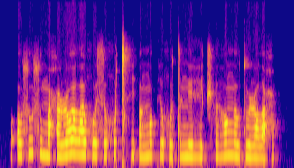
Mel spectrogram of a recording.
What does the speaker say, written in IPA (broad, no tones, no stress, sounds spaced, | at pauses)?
ʔ ɔ sʷ ə sʷ e m ʌ ħ ɔ ɭ ɔ ə̯ lˠ e χʷ ɛ s ə χʷ ʌ ǀʰ i ʔ ʌ ŋ ɔ k i χʷ i t ə ŋ e ɦ e t͡ʃʰ ə ɦ ɔ ŋ ʌ ʊ̯ tʷ ʌ ɭ ɔ lˠ e ħ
